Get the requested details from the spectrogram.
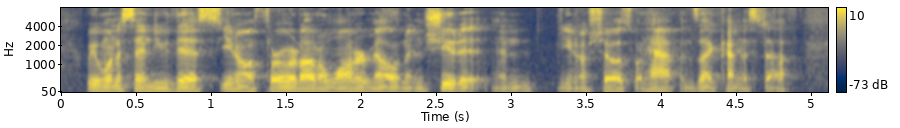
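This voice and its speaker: A man with an American accent speaks in a normal speaking voice. His pitch is fairly low and his intonation fairly even. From Indiana. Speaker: filmmaker. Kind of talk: casual interview.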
